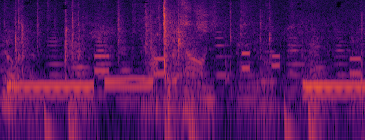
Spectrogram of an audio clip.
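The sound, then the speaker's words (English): Electronic DTMF phone keypad tones beep in a short sequence, some held longer than others, mixed with soft clicks and thumps as a cell phone number is dialed. “I'll keep trying his cell.”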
